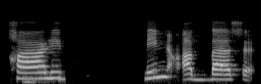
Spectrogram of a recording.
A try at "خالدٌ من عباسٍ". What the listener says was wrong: خالد கடைசி கொண்டு இல்ல ஹரக்கத்துட்டாக்கு. من عباس.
